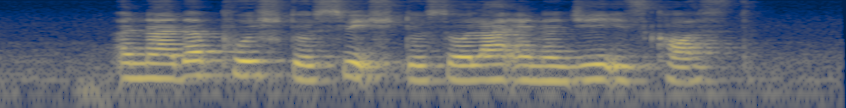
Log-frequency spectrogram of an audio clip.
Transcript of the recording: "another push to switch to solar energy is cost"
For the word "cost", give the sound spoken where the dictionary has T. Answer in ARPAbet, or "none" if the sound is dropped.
T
